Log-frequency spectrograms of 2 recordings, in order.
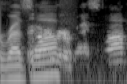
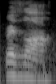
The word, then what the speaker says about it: Retzlaff: Parker Retzlaff. Am I saying that right? Parker Resloff? Rizloff. I knew I was saying it wrong.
